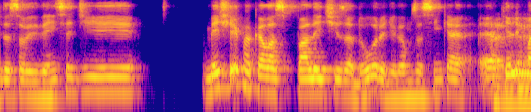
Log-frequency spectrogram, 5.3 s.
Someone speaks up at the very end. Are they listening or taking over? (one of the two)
listening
